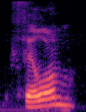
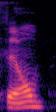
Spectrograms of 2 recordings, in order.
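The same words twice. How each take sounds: First: Film is said with a Scottish-style pronunciation. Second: Film is said with a standard pronunciation. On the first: This is the habit picked up from an old teacher. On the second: This is the usual way to say it.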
